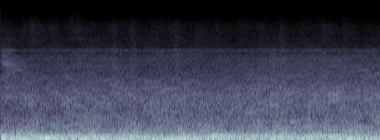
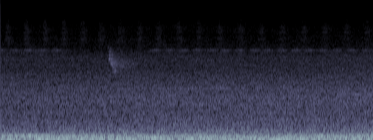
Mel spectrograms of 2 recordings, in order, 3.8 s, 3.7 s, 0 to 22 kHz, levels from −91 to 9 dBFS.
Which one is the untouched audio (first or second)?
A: second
